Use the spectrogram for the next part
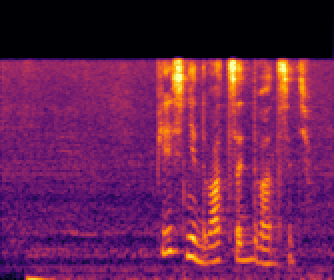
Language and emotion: Russian, neutral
